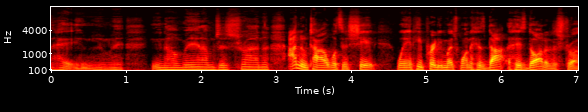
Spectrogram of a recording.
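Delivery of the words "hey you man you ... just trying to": meek, timid, soft little voice. Mocking Todd from reality TV shows, imitating Todd's timid voice. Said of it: "that timid ass voice".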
